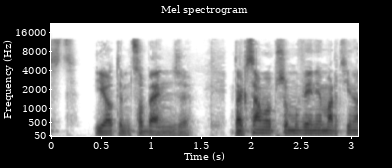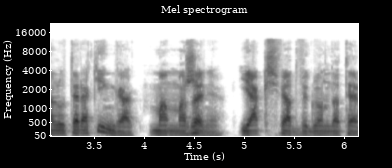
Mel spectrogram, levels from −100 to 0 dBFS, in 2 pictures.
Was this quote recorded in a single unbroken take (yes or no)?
no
